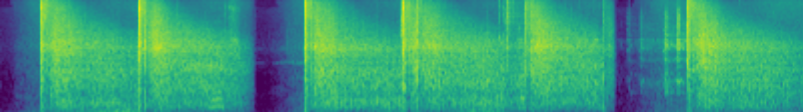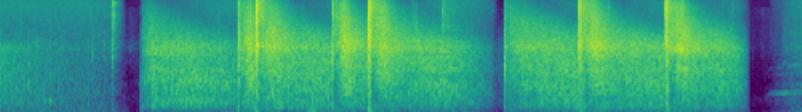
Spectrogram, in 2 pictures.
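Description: Shotgun shots fired at high driven game birds, a sharp shot every second or so over a constant noisy background. The sound breaks off abruptly several times where short shots are edited together.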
